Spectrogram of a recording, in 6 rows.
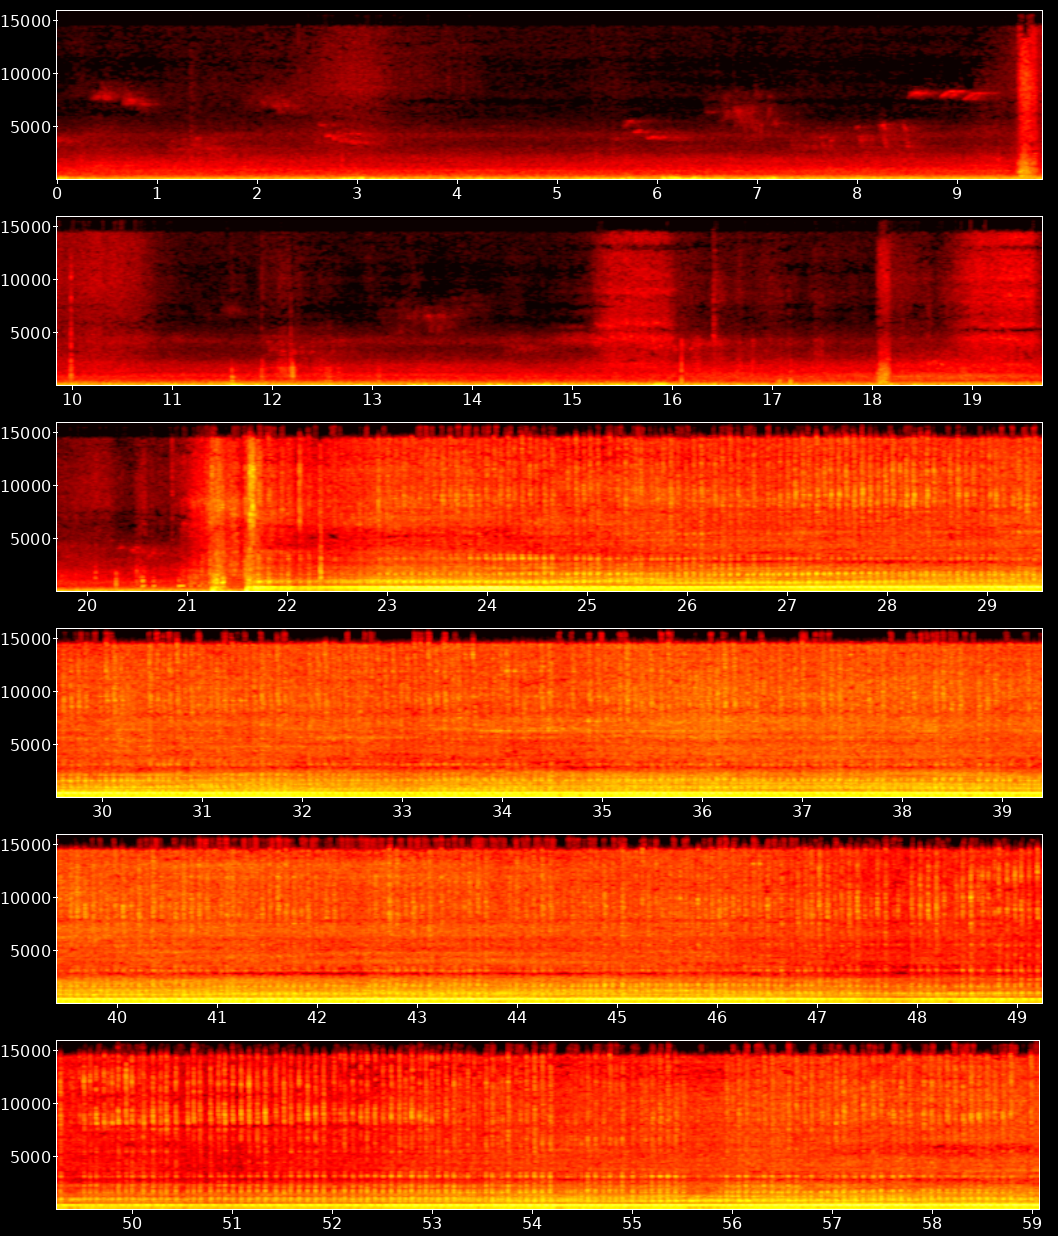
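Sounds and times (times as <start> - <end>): dirt bike engine running: 20.1 - 59.0.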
